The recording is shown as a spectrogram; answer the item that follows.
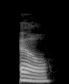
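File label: "l", American English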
